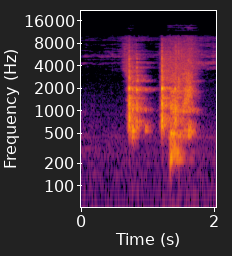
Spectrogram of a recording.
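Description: A metal utensil scraping and clattering against a metal cooking pan as stir-fried noodles are stirred: two strokes about half a second apart, each with a brief metallic ring, starting about two-thirds of a second in.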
